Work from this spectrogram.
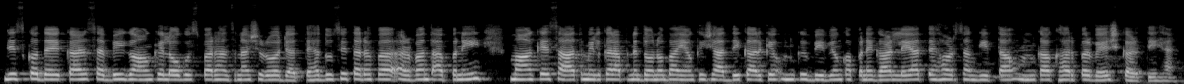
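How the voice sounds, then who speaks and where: A woman's voice: on the high side, level tone, normal speed, few pauses. A woman narrating a scripted Hindi cartoon story as storyteller, in a dull lo-fi recording.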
